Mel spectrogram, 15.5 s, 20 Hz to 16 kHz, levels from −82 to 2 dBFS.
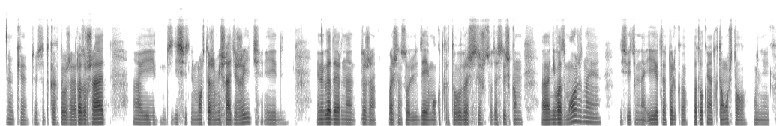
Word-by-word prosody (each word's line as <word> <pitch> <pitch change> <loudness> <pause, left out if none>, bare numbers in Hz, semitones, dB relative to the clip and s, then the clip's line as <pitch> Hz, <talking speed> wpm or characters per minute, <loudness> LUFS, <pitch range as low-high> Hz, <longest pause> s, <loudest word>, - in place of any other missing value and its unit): Окей, 105 -3 -4
то - - -9
есть 100 -1 -5
это - - -6
как-то 110 +1 -3
уже 105 -2 -1
разрушает, 115 +3 +6 0.5
а, 115 -1 -4
и 110 0 -5
де 105 0 -4
действительно 110 -2 +5
может 110 0 -2
даже 105 -2 +3
мешать 105 -1 +4
жить. 120 +5 -1
И 105 +1 -6
д 105 +1 -17 0.7
Иногда, 115 +2 +5
наверно, 110 -2 0
тоже 105 -5 -2 0.3
большинство 105 -1 0
людей 100 +1 0
могут 100 0 -7
как-то 105 - -5
выбрать 105 0 0
чл - - +2
что-то - - -1
слишком, 115 -1 -2 0.4
э, 100 0 +4
невозможное. 130 +5 +1 0.4
Действительно, 105 0 -3
и 105 +5 -3
это 110 -1 -1
только 100 -4 -4
подтолкнет 110 0 -1
к - - -10
тому, 105 +3 0
что 100 -2 -4
у 105 - -11
них 100 -1 -11
110 Hz, 155 wpm, -25 LUFS, 105-115 Hz, 0.7 s, разрушает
